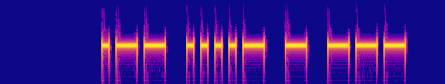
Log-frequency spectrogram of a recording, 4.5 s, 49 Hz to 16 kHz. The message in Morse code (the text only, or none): W4TO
